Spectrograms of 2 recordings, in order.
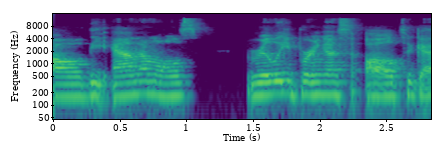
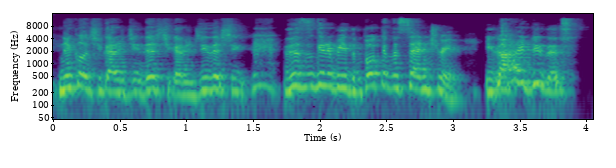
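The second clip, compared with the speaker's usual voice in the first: excited, higher and louder pestering; bossy urging; 6 semitones higher, 4 dB louder, much faster than usual. Retold or imitated. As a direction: push them hard, playfully bossy and insistent. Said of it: "that's where my bossiness comes in".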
